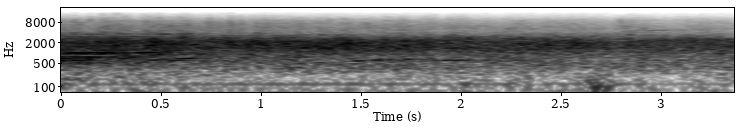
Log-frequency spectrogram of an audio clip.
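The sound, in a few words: church congregation applause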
